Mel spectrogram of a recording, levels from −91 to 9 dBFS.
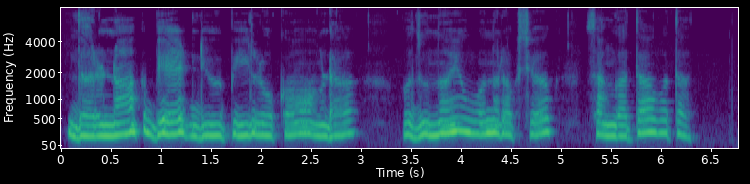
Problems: low volume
